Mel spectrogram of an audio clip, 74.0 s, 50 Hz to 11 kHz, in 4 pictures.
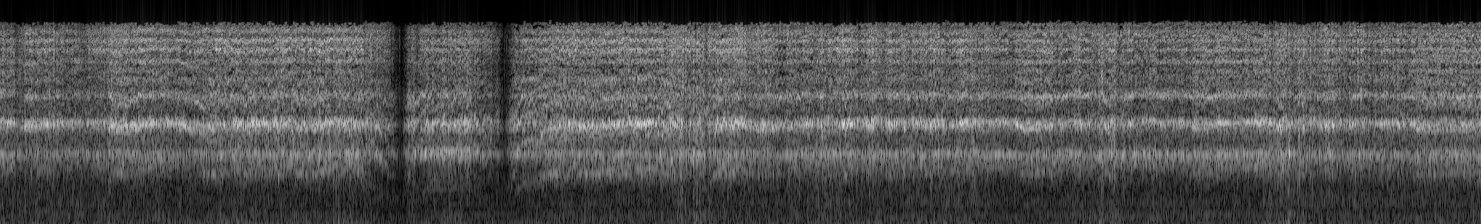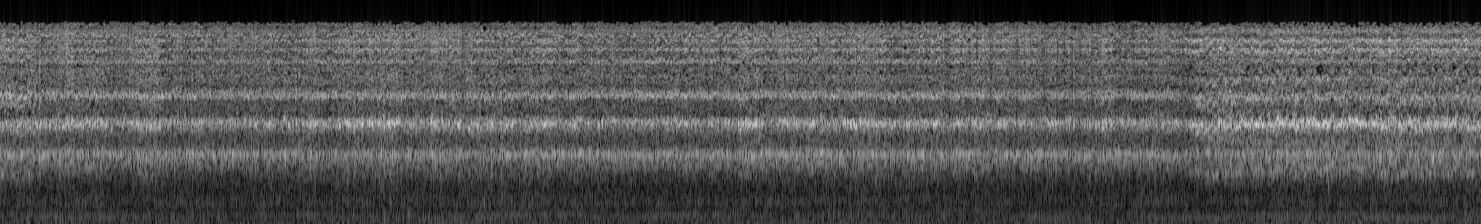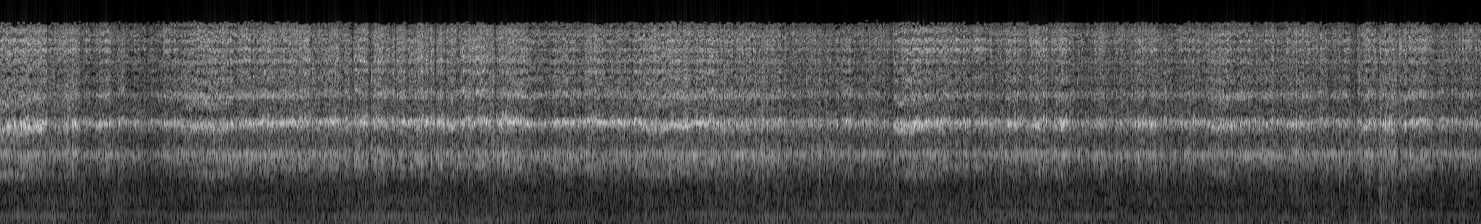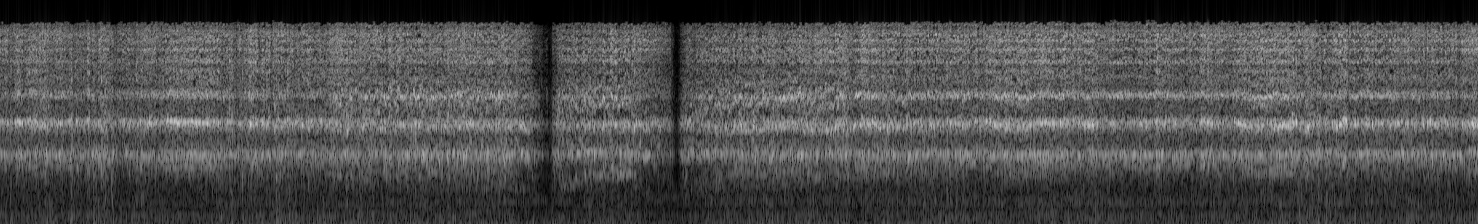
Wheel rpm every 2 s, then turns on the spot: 230, 210, 140, 150, 210, 230, 230, 230, 230, 220, 230, 230, 230, 230, 230, 230, 230, 200, 200, 230, 230, 230, 230, 240, 230, 230, 230, 230, 230, 230, 200, 120, 140, 220, 230, 230, 230.
none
